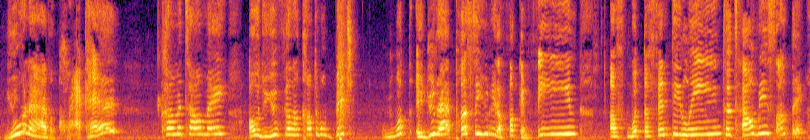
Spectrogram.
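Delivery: high, loud, indignant retold rant; outraged telling-off, voice shooting up; irate confrontation. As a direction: tear into a friend at high pitch. Retelling her angry confrontation.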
